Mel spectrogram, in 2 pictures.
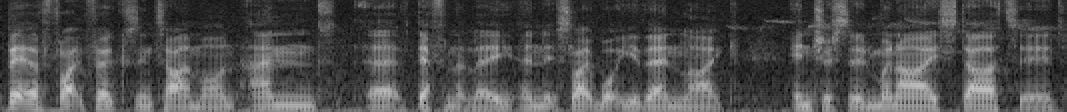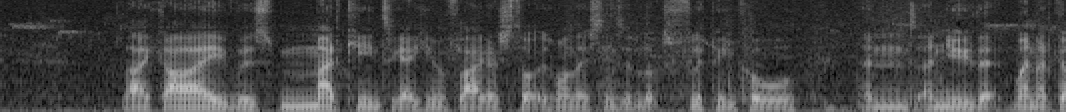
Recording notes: LIVE from the school of Calisthenics garden.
